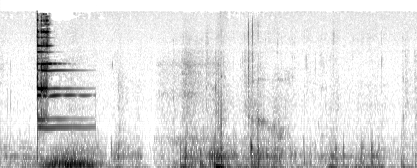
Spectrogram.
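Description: A single bright, loud clink of glasses touching in a toast, with a short ringing tone that fades quickly, followed by quieter rustling and crunchy handling noises.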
